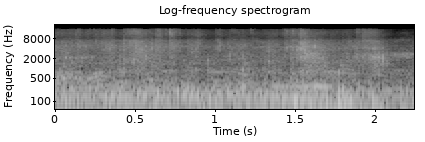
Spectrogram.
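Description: Faint, indistinct voices in the background, with a short pitched sound near the end.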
